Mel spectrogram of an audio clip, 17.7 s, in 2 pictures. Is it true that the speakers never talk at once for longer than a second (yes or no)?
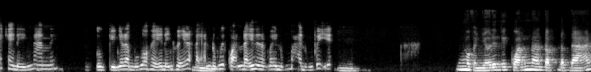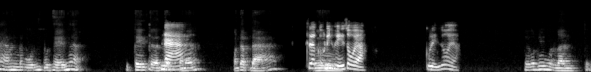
yes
